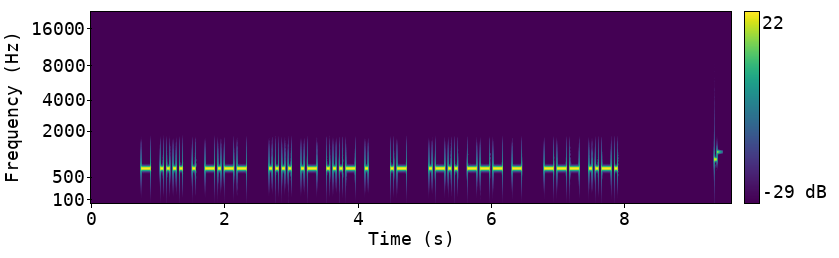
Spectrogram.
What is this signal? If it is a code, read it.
Morse code, heard as a keyed tone, about 25 wpm, 700 Hz. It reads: THEY HAVE A LOT OF
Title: Sets of 5 Words Encore2 25wpm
